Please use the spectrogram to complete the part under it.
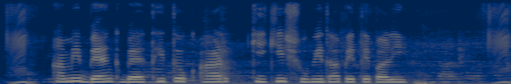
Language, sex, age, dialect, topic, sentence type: Bengali, female, 25-30, Rajbangshi, banking, question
